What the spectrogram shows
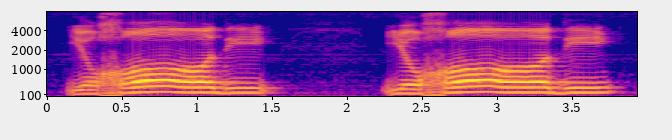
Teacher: দিতে কিন্তু টান হবে না, মানে কি ইউ খ দি ও দিতে টান যাতে না আসে।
